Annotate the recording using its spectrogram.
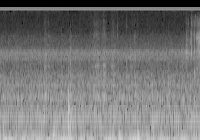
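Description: Faint click of a multimeter test lead's banana plug being pushed into a binding-post jack, about a second and a half in. Under it runs a steady low hum with uneven low rumble.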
